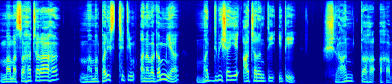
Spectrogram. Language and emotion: Sanskrit, angry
